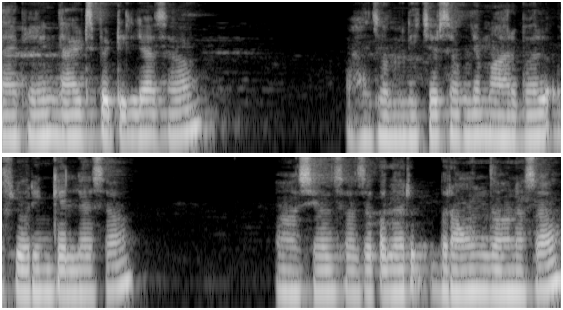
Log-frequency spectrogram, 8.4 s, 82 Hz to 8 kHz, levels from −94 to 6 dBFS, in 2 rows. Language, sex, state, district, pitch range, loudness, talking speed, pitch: Konkani, male, Goa, North and South Goa, 130-140 Hz, -19 LUFS, 100 wpm, 135 Hz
